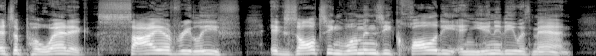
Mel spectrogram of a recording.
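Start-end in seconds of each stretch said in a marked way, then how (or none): none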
